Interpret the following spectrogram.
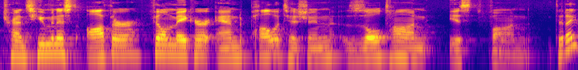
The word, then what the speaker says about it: Zoltan Istvan: To kick off our new interview series, we have a special guest, transhumanist author, filmmaker, and politician, Zoltan Istvan. Did I pronounce that right?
